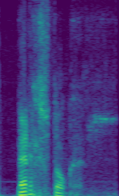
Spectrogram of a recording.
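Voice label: "bergstok", Dutch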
